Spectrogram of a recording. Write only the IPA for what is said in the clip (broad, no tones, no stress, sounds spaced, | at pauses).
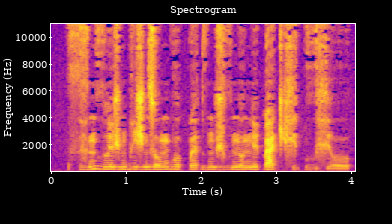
θ a̤ n ṳ l y ʒ m b i ʒ n z o m b o k͡p ə ɗ ṳ m ʒ ṳ n o n y ɓ a t͡ʃ xʲ ə k͡p o̤ xʲ o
